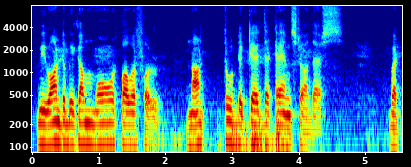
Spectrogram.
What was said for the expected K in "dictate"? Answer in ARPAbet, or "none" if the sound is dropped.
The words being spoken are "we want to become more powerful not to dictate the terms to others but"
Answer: K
